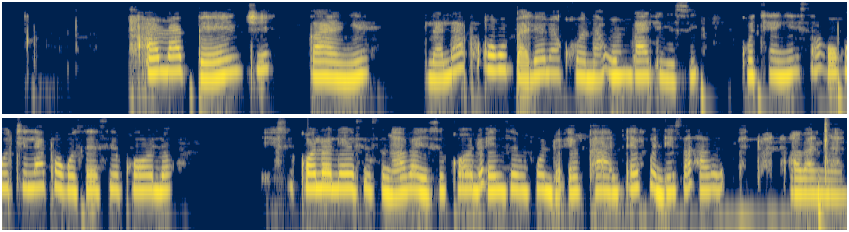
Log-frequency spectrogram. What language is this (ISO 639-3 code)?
nde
